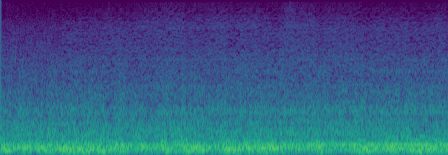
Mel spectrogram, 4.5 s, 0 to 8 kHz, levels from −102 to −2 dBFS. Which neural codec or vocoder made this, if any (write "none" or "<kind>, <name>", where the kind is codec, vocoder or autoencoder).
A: none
